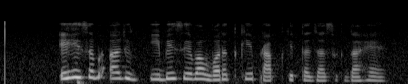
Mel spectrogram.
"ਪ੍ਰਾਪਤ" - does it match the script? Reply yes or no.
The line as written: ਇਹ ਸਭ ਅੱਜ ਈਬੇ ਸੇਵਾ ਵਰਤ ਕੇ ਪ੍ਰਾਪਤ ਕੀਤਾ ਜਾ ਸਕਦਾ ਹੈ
yes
